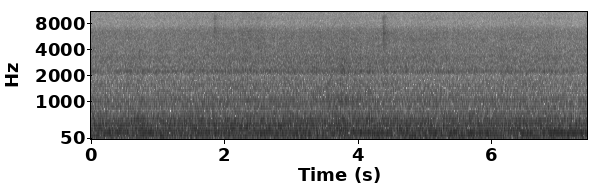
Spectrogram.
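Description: A train's motor hums with a steady low drone.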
